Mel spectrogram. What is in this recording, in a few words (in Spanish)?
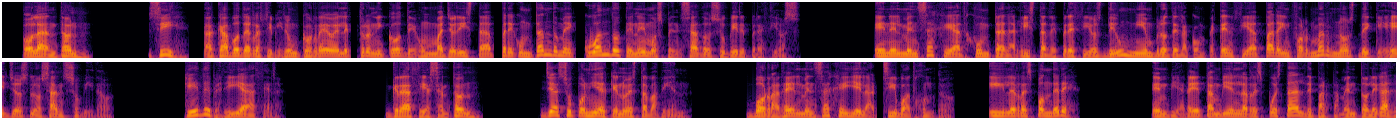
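e-learning, Spain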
